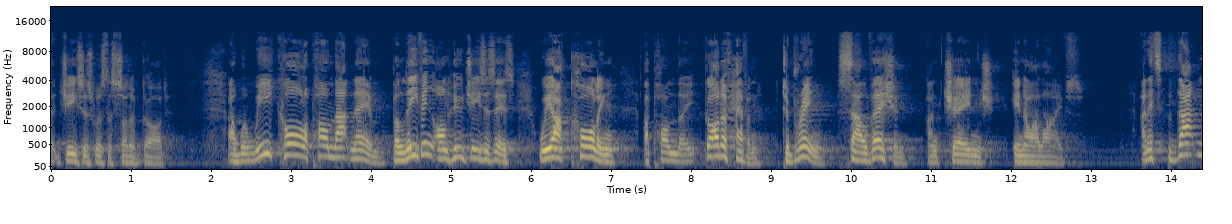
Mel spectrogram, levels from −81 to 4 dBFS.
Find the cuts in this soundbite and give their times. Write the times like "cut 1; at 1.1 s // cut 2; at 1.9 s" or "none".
cut 1; at 10.9 s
